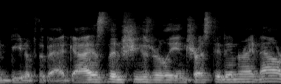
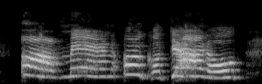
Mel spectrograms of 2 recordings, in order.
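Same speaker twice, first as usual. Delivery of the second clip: high-pitched, loud, whiny cartoon voice; 10 dB louder than usual. Complaining about the original DuckTales, the speaker mimics a high, whiny Huey Dewey Louie voice. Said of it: "this high, whiny, like".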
